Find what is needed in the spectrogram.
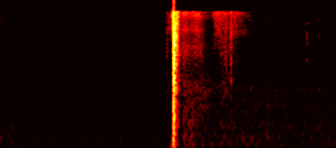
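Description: A single sharp, loud click about a second in, with a fainter tick just after it: a key or button being pressed at the computer as a value is entered.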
